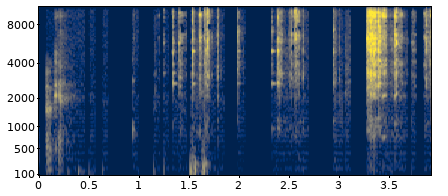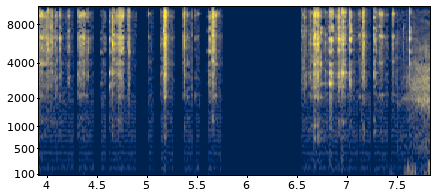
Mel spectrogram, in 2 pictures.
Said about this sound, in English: I brought some jewelry here and I'm just going to just clang it together. Hang on a second.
